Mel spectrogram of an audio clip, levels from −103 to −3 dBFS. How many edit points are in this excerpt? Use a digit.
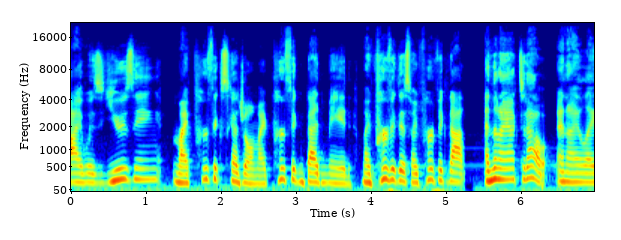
2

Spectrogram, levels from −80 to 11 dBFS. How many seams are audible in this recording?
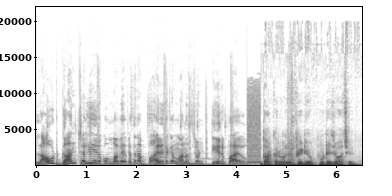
2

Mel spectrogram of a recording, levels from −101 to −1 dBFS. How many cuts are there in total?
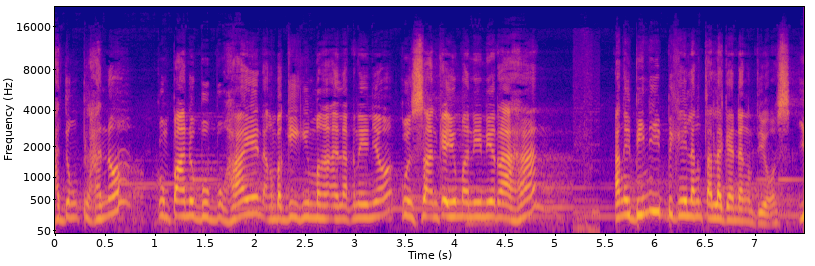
1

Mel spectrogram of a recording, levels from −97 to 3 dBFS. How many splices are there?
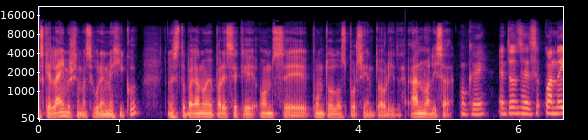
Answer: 0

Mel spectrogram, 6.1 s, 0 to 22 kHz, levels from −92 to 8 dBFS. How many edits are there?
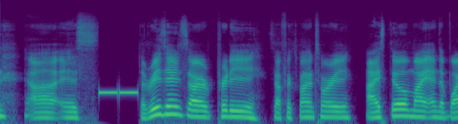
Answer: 2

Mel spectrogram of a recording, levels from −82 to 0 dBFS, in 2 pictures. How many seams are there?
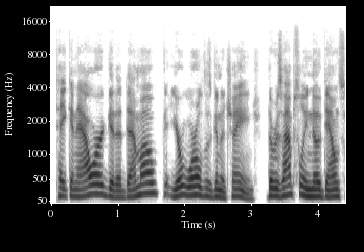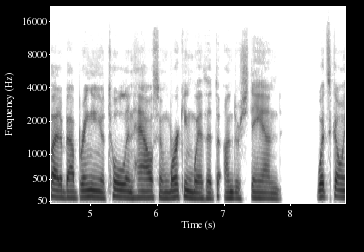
2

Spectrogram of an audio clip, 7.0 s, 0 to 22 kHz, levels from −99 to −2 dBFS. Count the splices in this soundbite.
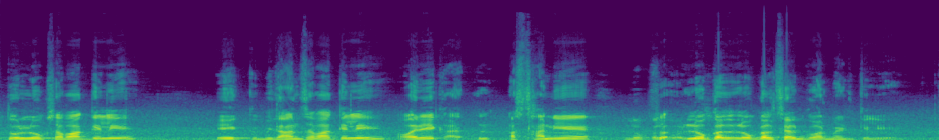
0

